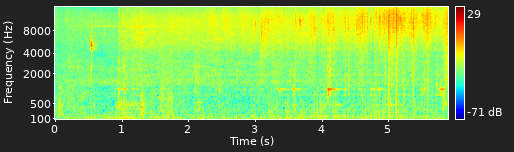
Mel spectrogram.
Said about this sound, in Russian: вот грибы слегка обжарились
